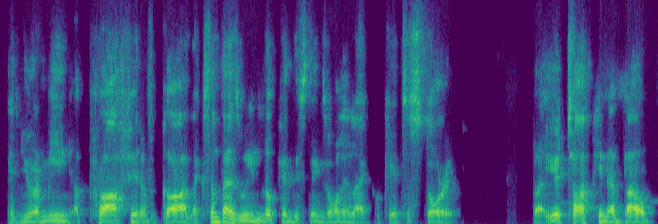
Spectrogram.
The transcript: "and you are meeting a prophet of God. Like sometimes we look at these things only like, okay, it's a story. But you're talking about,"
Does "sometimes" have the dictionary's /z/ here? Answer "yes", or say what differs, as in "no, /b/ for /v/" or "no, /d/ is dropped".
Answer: yes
